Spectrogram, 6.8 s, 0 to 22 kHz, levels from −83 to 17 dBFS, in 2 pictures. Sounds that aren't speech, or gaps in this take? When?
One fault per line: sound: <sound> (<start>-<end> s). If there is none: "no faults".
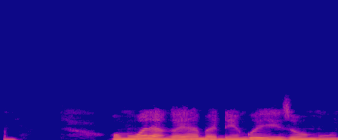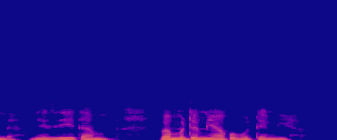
no faults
